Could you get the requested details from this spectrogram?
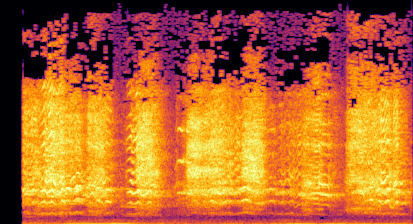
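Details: A large flock of sulphur-crested cockatoos feeding on gum blossoms in the afternoon gives harsh, raspy screeches, several overlapping in long rough bursts about once a second, over a faint low rumble.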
